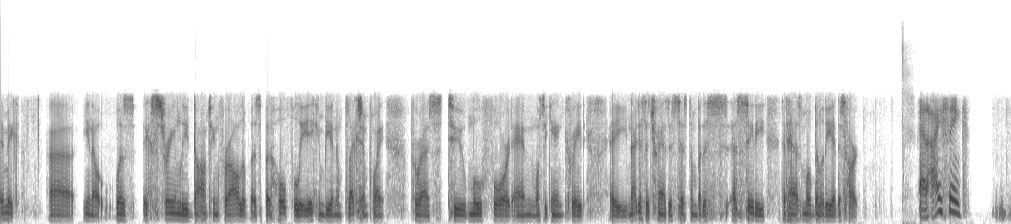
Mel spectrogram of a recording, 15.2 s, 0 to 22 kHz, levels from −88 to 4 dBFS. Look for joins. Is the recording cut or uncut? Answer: cut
